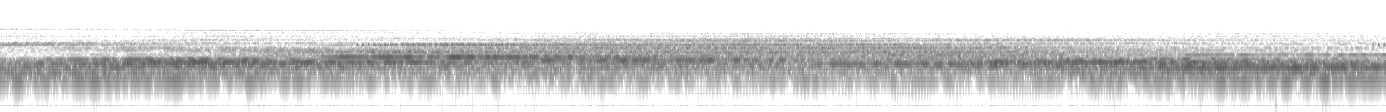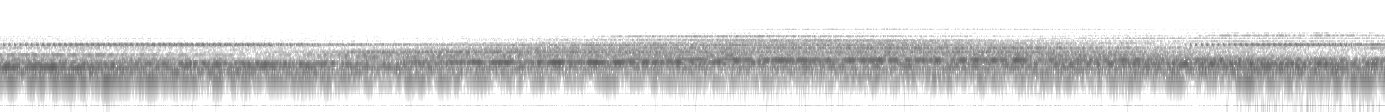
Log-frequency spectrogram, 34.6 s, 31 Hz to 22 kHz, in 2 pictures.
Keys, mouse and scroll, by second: 0.2-1.5 drag, 1.5 KP_0, 2.7-3.5 scroll down 2, 3.5 shift+d, 4.0 r, 7.1 g, 8.3 g, 8.4 g, 8.8 middle drag, 9.1-9.6 scroll up 5, 9.7-11.6 middle drag, 11.6 ctrl+s, 11.9 shift+middle click, 12.5-14.2 scroll up 4, 12.6-13.1 middle drag, 14.2-15.9 drag, 15.9 scroll down 2, 16.1 shift+middle click, 16.6-17.1 scroll up 4, 17.1 click, 17.7-18.4 scroll up 1, 18.4-22.0 drag, 22.0-23.4 scroll up 4, 22.3 middle click, 22.8 middle click, 23.4-24.1 drag, 27.2 middle drag, 27.4 scroll up 4, 27.7 middle click, 28.1 z, 28.6-29.0 shift+middle drag, 29.0 scroll up 2, 29.3 scroll down 1, 29.3 z, 29.3 middle drag, 29.5 scroll up 2, 30.0 shift+middle click, 30.7-31.4 scroll up 1, 31.4-34.6 drag.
